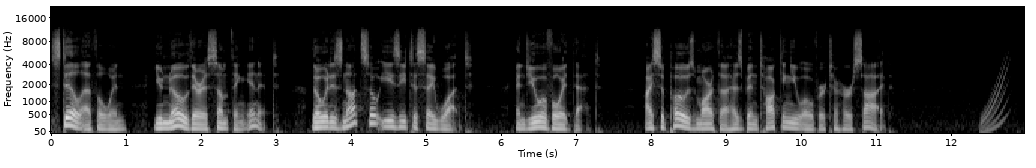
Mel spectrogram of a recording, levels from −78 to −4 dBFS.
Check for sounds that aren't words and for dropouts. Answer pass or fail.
fail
